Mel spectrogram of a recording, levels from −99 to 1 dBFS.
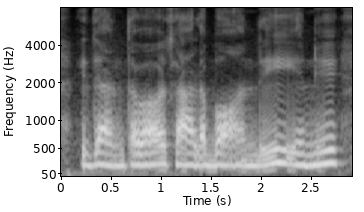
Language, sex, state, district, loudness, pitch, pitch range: Telugu, female, Andhra Pradesh, Guntur, -15 LUFS, 200 Hz, 190-230 Hz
